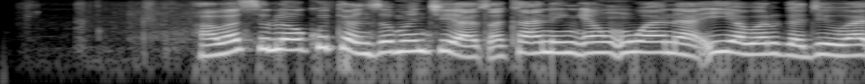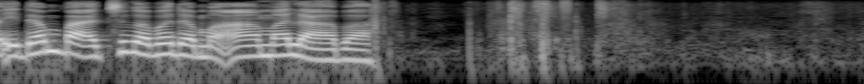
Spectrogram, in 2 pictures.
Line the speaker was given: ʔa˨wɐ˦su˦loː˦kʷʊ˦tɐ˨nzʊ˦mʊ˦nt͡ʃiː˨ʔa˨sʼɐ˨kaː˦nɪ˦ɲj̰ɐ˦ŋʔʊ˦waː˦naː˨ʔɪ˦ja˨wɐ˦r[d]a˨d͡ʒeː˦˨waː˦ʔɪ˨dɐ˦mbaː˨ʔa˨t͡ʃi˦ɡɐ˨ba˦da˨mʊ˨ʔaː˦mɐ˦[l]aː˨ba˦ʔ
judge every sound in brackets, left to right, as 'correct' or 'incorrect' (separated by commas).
incorrect, correct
